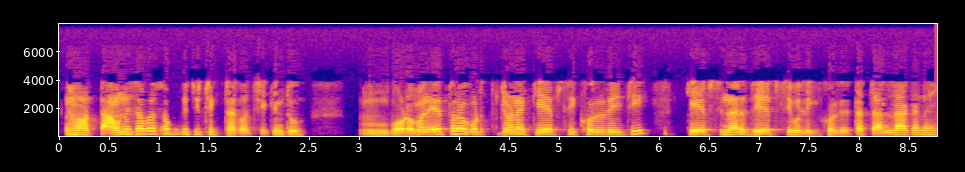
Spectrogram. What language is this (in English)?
Odia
